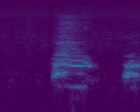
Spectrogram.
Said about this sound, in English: Fucking dog, it sounded like them pit bull got scared.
